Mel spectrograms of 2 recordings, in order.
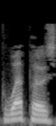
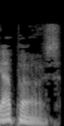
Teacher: the Proto-Indo-European and Proto-Greek semi-vowel w (digamma) was retained at the beginning of a word.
